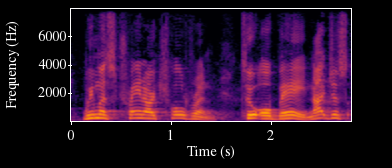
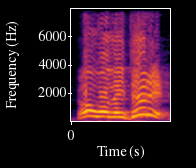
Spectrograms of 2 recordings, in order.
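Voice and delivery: high, loud mimicked excuse; hammed-up defensive protest; mock excusing parent; 9 semitones higher, 11 dB louder than usual. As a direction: brush it off in an exaggerated raised voice.

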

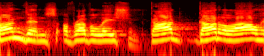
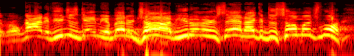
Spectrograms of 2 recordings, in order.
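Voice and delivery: high-pitched complaint, imitating a believer; mock whining plea; 6 semitones higher than usual. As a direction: whine to God for a favor, hammed-up. Mimics believer complaining to God.

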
